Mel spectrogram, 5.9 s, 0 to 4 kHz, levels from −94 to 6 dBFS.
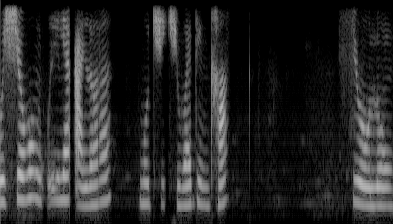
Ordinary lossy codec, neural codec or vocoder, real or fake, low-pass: none; codec, 16 kHz, 1 kbps, X-Codec, HuBERT features, trained on balanced general audio; fake; 3.6 kHz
